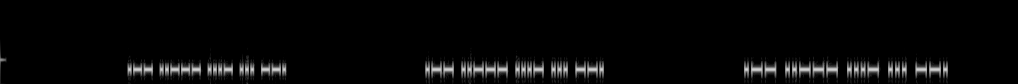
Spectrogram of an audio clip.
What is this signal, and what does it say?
Morse code, heard as a keyed tone, about 37 wpm, 700 Hz. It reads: W2VSG W2VSG W2VSG
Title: Speed Racing - USA Call Signs 30wpm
